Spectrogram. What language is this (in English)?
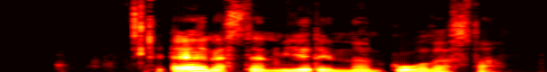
Finnish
